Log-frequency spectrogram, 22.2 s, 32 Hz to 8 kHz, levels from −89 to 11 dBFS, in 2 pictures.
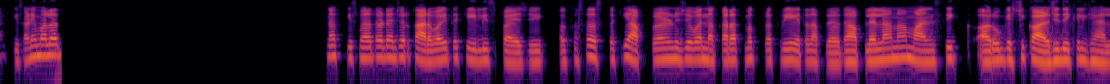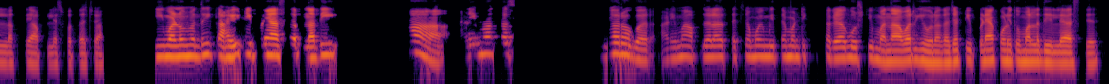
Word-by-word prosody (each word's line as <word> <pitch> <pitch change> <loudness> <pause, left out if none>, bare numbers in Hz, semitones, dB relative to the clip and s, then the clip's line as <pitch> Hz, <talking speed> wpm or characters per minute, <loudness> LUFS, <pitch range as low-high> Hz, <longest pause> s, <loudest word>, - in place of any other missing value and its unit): नक्कीच. 175 -6 -18
आणि 175 - -2
मला 210 +1 +2 2.7
नक्कीच, 200 -3 -6
मला 180 0 +1
तर - - -14
वाटतं 185 - 0
त्यांच्यावर 185 0 -3
कारवाई 155 0 +4
तर - - -5
केलीच 155 -1 -4
पाहिजे. 140 0 -3 0.2
अ, 140 - -7
कसं 165 +5 -5
असतं 185 -2 -6
की 200 - -7
आपण 165 +2 -2
जेव्हा 170 +1 0
नकारात्मक 160 +1 -1
प्रक्रिया 155 +1 -3
येतात 150 -1 -4
आपल्यावर, 130 -2 -4
तेव्हा 145 0 +3
आपल्याला 150 +3 +1
ना, 180 +1 -2
मानसिक 155 +2 -2 0.2
आरोग्याची 155 +3 -2
काळजी 155 -2 +6
देखील 160 +1 -3
घ्यायला 140 -3 -4
लागते 130 +1 -8
आपल्या 125 0 -6
स्वतःच्या. 120 0 -10 0.5
की 200 - -1
म्हणून 200 0 +6
म्हणते 205 +1 +1
की 230 - 0
काही 190 +1 +5
टिप्पणी 220 -1 +5
असतात 210 0 +6
ना, 180 - +10
ती 225 0 +3 0.8
हां. 260 -3 +4 0.3
आणि 210 - -7
मग 240 - 0
कसं 235 0 -7 0.9
बरोबर. 210 -10 +1
आणि 160 +2 -12
मग 195 +2 -5
आपल्याला 195 +1 -2
त्याच्यामुळे 195 +2 -6
मी 195 0 -3
तर - - -7
म्हणते 195 0 -3
की 195 - -39 0.2
सगळ्या 180 0 +2
गोष्टी 180 0 -4
मनावर 145 +2 +5
घेऊ 155 -3 0
नका. 135 0 0
ज्या 150 +2 0
टिपण्या 150 -1 +2
कोणी 155 -1 0
तुम्हाला 145 0 +1
दिल्या 135 -2 +1
असतील. 125 0 -4
165 Hz, 180 wpm, -27 LUFS, 145-190 Hz, 2.7 s, ना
